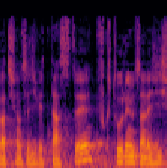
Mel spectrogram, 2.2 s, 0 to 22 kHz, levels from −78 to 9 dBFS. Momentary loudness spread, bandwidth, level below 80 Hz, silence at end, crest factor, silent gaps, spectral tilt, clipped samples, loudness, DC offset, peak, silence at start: 5 LU; 15.5 kHz; -34 dBFS; 0 s; 16 dB; none; -6 dB/octave; under 0.1%; -21 LUFS; under 0.1%; -4 dBFS; 0 s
